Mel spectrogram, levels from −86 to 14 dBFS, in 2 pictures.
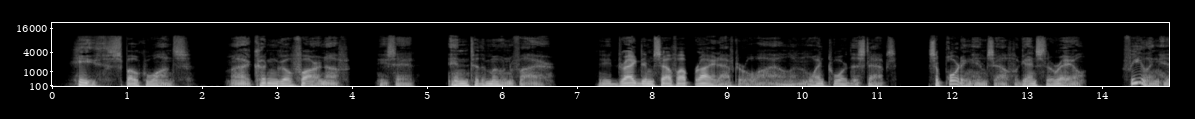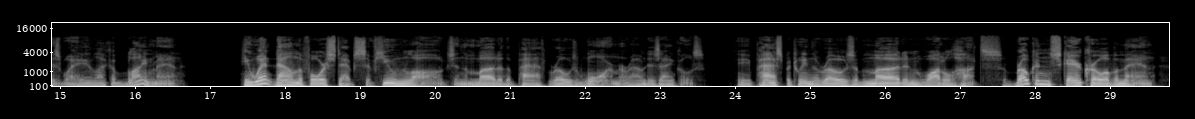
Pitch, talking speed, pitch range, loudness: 95 Hz, 150 wpm, 85-105 Hz, -23 LUFS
